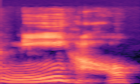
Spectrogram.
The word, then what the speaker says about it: 你好: जैसे हमने कल सीखा था नी हाओ, वैसे अगर हम सेपरेटली पढ़ें तो नी की टोन क्या होगी?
